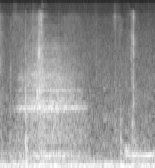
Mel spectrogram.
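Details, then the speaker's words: An adult crafter's stomach rumbles near dinnertime, sounding loud to her: quiet squeaky, whistling gurgles over a low room hum: stomach rumbling (borborygmi). "just oh I hopefully you guys didn't hear that my stomach's rumbling I must be getting close to dinnertime hopefully it wasn't too loud it sounded really loud to me"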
